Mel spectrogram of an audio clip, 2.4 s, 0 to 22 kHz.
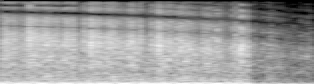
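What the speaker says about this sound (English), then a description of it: "Coming to stop, and there we are. The other side, we'll shut the engine down." King Air 350 turboprop in the Aerofly FS 4 flight simulator shutting down after taxiing to a stop near the Hoover Dam: a steady broadband engine roar with a high whine that slides downward and fades out near the end.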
